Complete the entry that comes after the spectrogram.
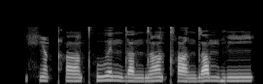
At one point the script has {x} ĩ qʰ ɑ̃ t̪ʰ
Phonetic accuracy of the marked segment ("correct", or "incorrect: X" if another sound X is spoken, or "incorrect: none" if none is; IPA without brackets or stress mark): correct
